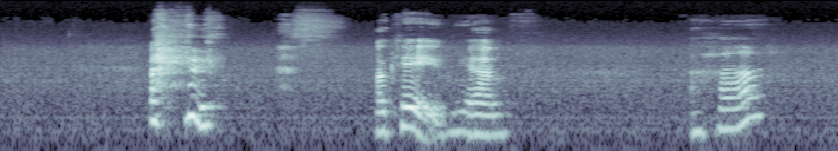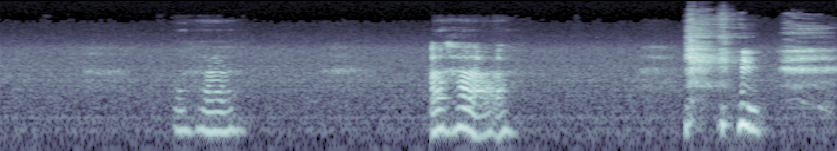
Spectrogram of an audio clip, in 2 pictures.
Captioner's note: laughs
